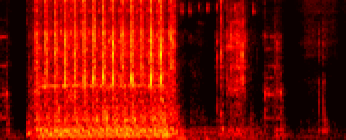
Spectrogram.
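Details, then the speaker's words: Sewing machine stitching a pillow: fast even stitching with a hard clunk each stroke, sounding rough; thread balled up underneath, upper thread apparently came out of the take-up, so upper is to be rethreaded. "That doesn't sound right to Something sounds clunky."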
